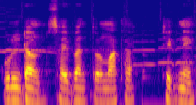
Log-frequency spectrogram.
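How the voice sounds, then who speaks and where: A man's voice: on the low side, little pitch movement, moderate pace, a little mellow, faint music behind, natural voice. A man playing an alarmed, blunt young best friend in an audio drama. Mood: urgent calming. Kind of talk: dramatic audio story acting.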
